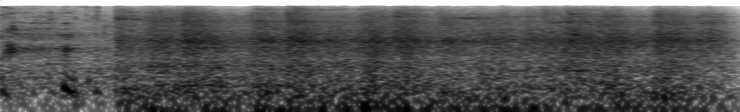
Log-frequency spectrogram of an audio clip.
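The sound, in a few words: New York subway train ride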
